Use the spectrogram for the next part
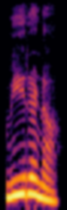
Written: ವಾರಣಿ

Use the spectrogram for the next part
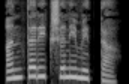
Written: ಅಂತರಿಕ್ಷನಿಮಿತ್ತ

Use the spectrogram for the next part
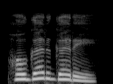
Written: ಹೊಗರ್ಗರೆ

